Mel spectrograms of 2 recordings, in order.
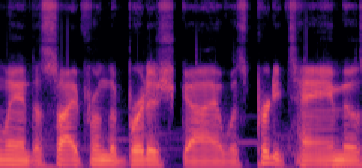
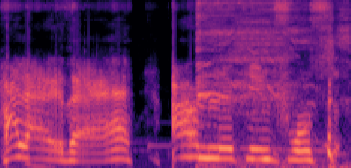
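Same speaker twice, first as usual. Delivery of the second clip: put-on slow, high, chatty elderly British man voice; 14 semitones higher than usual. Telling about old british guys who come up asking for women: imitating old british man. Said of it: "really old British guys come up to you and be like".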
